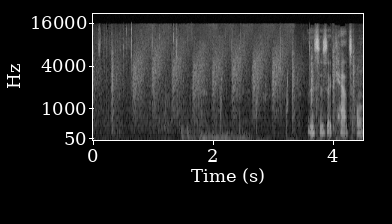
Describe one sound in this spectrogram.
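Footsteps patter quickly and evenly on soft ground.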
